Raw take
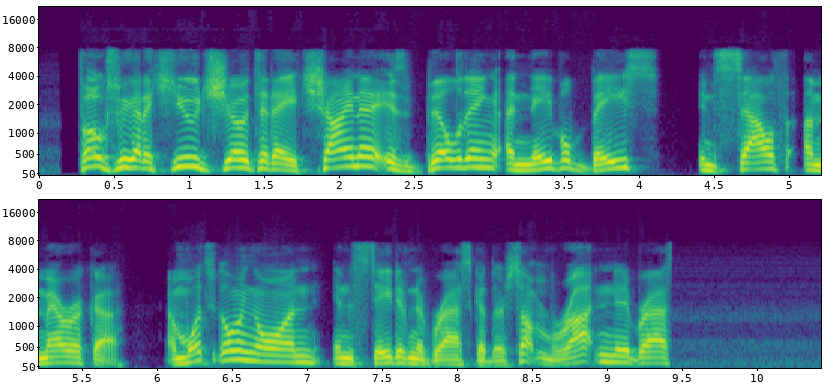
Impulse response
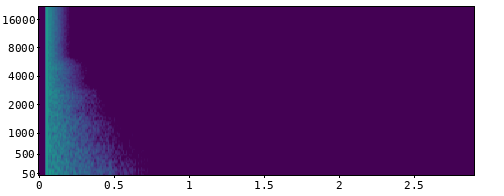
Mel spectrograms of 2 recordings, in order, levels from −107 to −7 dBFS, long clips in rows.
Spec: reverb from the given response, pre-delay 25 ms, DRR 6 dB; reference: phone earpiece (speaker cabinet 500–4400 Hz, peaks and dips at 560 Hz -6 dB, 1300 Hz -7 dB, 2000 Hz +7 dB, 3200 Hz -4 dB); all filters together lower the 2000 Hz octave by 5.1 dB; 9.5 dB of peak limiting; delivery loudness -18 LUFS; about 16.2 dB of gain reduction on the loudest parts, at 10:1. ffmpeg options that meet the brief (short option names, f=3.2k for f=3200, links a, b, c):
-filter_complex "[0:a]equalizer=f=2k:t=o:g=-8.5,acompressor=threshold=-29dB:ratio=10,alimiter=level_in=1dB:limit=-24dB:level=0:latency=1,volume=-1dB,asplit=2[a][b];[1:a]atrim=start_sample=2205,adelay=25[c];[b][c]afir=irnorm=-1:irlink=0,volume=-4.5dB[d];[a][d]amix=inputs=2:normalize=0,highpass=500,equalizer=f=560:t=q:w=4:g=-6,equalizer=f=1.3k:t=q:w=4:g=-7,equalizer=f=2k:t=q:w=4:g=7,equalizer=f=3.2k:t=q:w=4:g=-4,lowpass=f=4.4k:w=0.5412,lowpass=f=4.4k:w=1.3066,volume=23dB"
